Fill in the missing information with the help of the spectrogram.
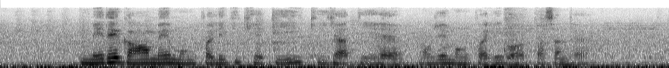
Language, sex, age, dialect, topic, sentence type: Hindi, male, 60-100, Hindustani Malvi Khadi Boli, agriculture, statement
